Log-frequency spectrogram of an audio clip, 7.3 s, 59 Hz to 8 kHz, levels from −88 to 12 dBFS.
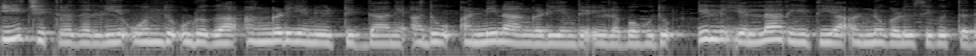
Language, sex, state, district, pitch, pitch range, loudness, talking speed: Kannada, female, Karnataka, Belgaum, 195 Hz, 185-215 Hz, -14 LUFS, 140 wpm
